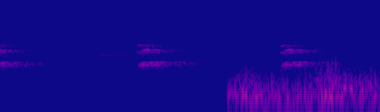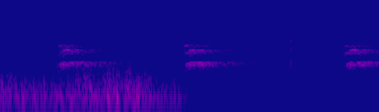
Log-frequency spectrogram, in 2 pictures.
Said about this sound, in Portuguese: Eu gosto de cachorro, mas, pô, ela fica latindo assim, atrapalhando o meu. Meu áudio aqui, eu fico meio incomodado.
